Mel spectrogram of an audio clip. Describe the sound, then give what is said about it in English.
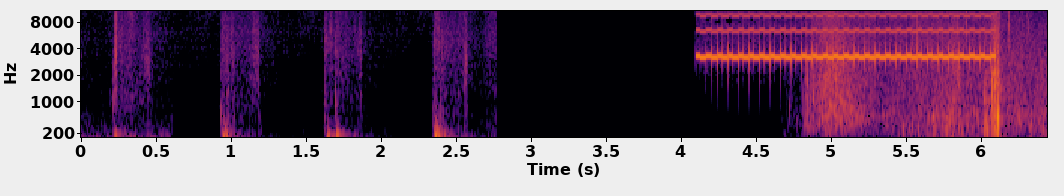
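Four slow footsteps, then a loud mobile phone ringtone from a phone in a man's jacket pocket bursts in with a steady, high electronic warble that lasts about two seconds before cutting off abruptly. “There's a phone in Hector's jacket pocket.”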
